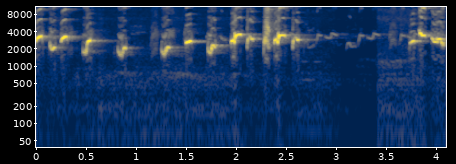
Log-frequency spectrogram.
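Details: Energetic sooty-headed bulbul song used to lure bulbuls: a steady string of short, liquid, downward-sliding whistles about every quarter second, a brief pause, then more bright chirps.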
